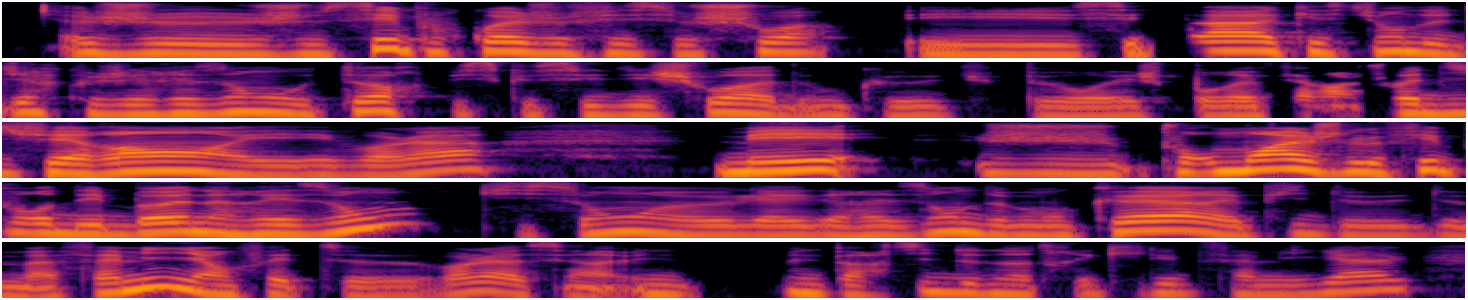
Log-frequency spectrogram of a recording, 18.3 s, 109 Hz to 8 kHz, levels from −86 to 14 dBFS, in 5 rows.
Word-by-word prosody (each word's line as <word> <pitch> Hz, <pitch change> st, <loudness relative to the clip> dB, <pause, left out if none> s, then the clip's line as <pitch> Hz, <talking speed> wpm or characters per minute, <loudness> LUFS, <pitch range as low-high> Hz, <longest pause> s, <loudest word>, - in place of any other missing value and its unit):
je 165 Hz, -2 st, -1 dB
je 150 Hz, 0 st, -3 dB
sais 225 Hz, +10 st, +3 dB
pourquoi, 190 Hz, 0 st, +2 dB
je 170 Hz, -2 st, -2 dB
fais 160 Hz, +1 st, -6 dB
ce 155 Hz, 0 st, -5 dB
choix 175 Hz, +3 st, -1 dB
et 150 Hz, -1 st, -3 dB
c'est 150 Hz, +4 st, -2 dB
pas 195 Hz, 0 st, +8 dB
question 180 Hz, +1 st, -3 dB
de 175 Hz, -3 st, +1 dB
dire, 175 Hz, +3 st, -4 dB
que 160 Hz, -, -9 dB
j'ai 155 Hz, 0 st, -3 dB
raison 160 Hz, +4 st, 0 dB
ou 155 Hz, -, -3 dB
tort, 195 Hz, +3 st, 0 dB
puisque 150 Hz, -3 st, -9 dB
c'est 145 Hz, -1 st, -5 dB
des 140 Hz, 0 st, -5 dB
choix, 160 Hz, +4 st, +2 dB
donc, 135 Hz, -1 st, -10 dB
heu, 130 Hz, 0 st, -8 dB
tu -, -, -19 dB
pourrais 130 Hz, 0 st, -5 dB
je 130 Hz, -, -7 dB
pourrais 135 Hz, -1 st, -4 dB
faire 145 Hz, -1 st, -5 dB
un 140 Hz, -, -3 dB
choix 165 Hz, -1 st, +2 dB
différent 175 Hz, +4 st, +5 dB
et 140 Hz, -1 st, -4 dB
et 145 Hz, -, -6 dB
voilà. 175 Hz, +10 st, 0 dB, 0.6 s
Mais, 195 Hz, +5 st, +6 dB, 0.3 s
je 160 Hz, -2 st, -4 dB
pour 175 Hz, -1 st, -3 dB
moi, 220 Hz, +3 st, +9 dB
je 180 Hz, -2 st, 0 dB
le 175 Hz, -, +2 dB
fais 210 Hz, +6 st, 0 dB
pour 170 Hz, -3 st, -1 dB
des 155 Hz, -1 st, 0 dB
bonnes 175 Hz, +5 st, +4 dB
raisons, 170 Hz, -, 0 dB
qui -, -, -12 dB
sont, 175 Hz, +3 st, -2 dB
heu, 140 Hz, -2 st, -3 dB
les 140 Hz, -1 st, -3 dB
les 140 Hz, -, -5 dB
raisons 140 Hz, +7 st, -3 dB
de 155 Hz, -, -3 dB
mon 140 Hz, 0 st, -6 dB
cœur 195 Hz, +7 st, +4 dB
et 145 Hz, -, -2 dB
puis 135 Hz, +4 st, -12 dB
de 140 Hz, -2 st, -9 dB
de 135 Hz, +1 st, -12 dB
ma 125 Hz, -2 st, -4 dB
famille 210 Hz, -, +3 dB
en 150 Hz, -, -2 dB
fait, 145 Hz, -1 st, -8 dB
heu, 130 Hz, 0 st, -8 dB
voilà. 165 Hz, -1 st, -2 dB
C'est 135 Hz, -, -6 dB
une 150 Hz, -2 st, -5 dB, 0.2 s
une 165 Hz, -2 st, -1 dB
partie 150 Hz, +4 st, -6 dB
de 170 Hz, -1 st, -3 dB
notre 155 Hz, -2 st, -7 dB
équilibre 155 Hz, +1 st, -11 dB
familial 165 Hz, +8 st, -5 dB
160 Hz, 245 wpm, -20 LUFS, 145-180 Hz, 0.6 s, moi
